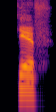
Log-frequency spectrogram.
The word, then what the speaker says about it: GIF: You are not allowed to use the GIF. It's a GIF. I thought we talked about this. – I'm a hard G.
